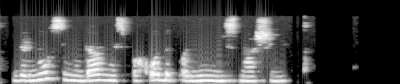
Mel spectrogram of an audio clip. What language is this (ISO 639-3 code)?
rus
